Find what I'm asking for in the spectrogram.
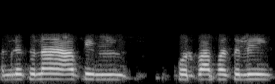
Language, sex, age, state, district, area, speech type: Hindi, female, 60+, Uttar Pradesh, Sitapur, rural, conversation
